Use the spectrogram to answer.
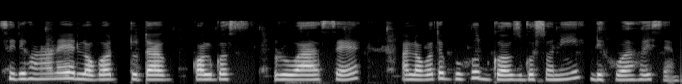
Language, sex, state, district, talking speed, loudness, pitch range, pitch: Assamese, female, Assam, Kamrup Metropolitan, 105 wpm, -17 LUFS, 220-255 Hz, 230 Hz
